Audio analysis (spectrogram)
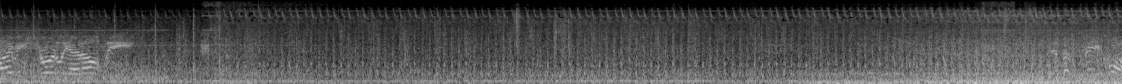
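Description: The Pequod helicopter in Metal Gear Solid V approaches a landing zone with a loud, continuous rotor roar and whine that swells toward the end. A brief radio-style voice sounds at the start.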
